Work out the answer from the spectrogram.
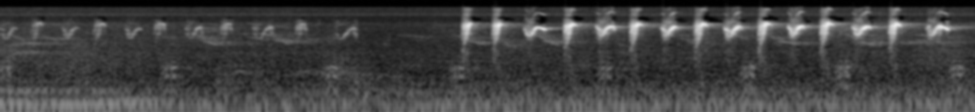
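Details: Energetic narung singing of a kolibri wulung sunbird, starting with soft, thin high notes and breaking into a loud, fast series of around sixteen sharp, repeated chirps.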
